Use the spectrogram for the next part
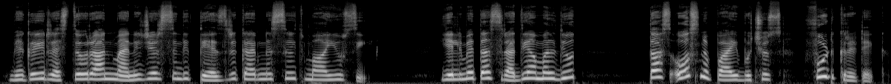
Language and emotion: Kashmiri, sad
